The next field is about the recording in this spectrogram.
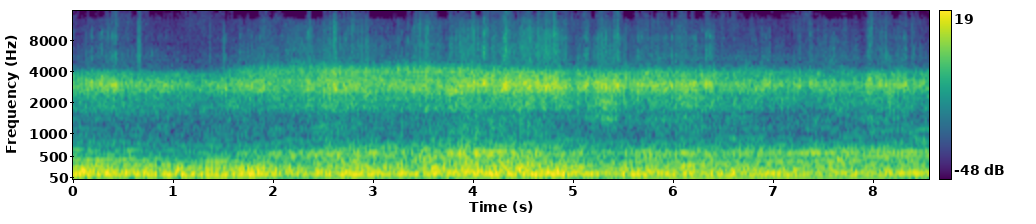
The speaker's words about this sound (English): Airplane ready. Skyliner flight 35 ready. Take off when ready, flight 35.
